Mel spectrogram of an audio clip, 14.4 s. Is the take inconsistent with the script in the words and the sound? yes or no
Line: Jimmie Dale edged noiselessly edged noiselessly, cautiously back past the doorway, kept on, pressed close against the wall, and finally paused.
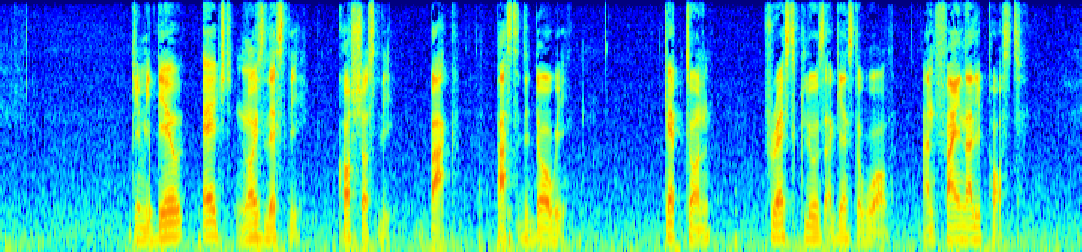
yes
